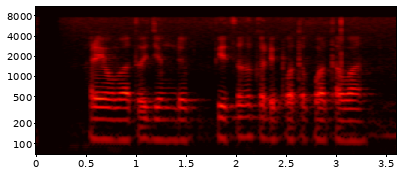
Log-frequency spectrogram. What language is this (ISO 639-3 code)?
sun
